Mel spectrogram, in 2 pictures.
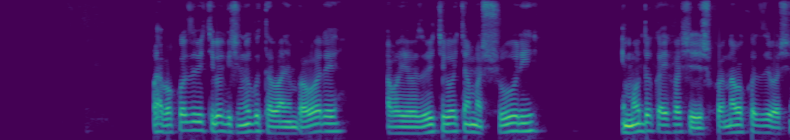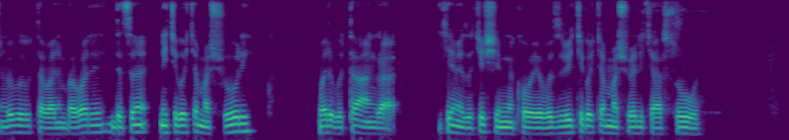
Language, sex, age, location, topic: Kinyarwanda, male, 18-24, Nyagatare, health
